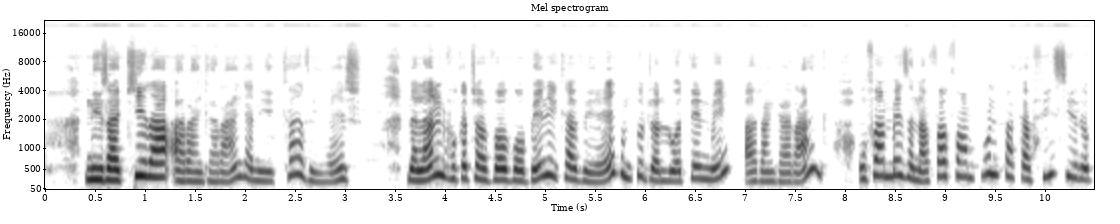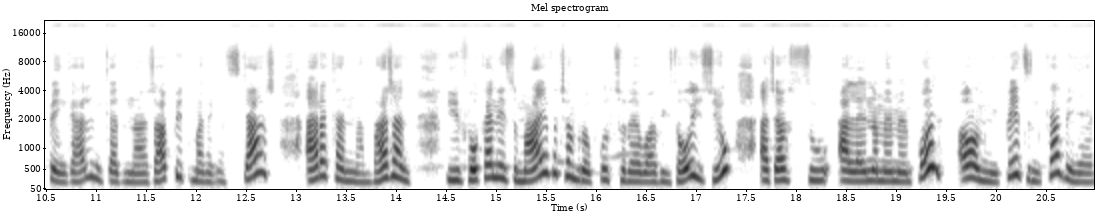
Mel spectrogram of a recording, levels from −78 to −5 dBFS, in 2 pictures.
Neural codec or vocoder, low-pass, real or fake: none; 19.8 kHz; real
